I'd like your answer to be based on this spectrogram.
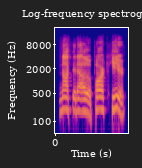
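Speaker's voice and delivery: usual speaking voice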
